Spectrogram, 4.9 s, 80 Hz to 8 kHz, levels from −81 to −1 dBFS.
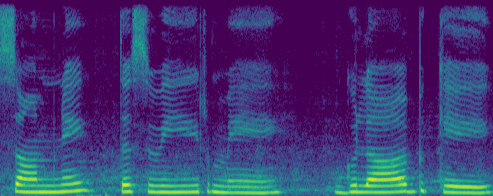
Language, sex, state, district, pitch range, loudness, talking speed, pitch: Hindi, female, Punjab, Fazilka, 250-275 Hz, -14 LUFS, 60 wpm, 255 Hz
